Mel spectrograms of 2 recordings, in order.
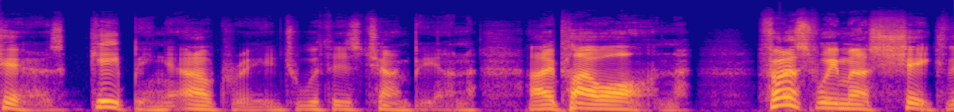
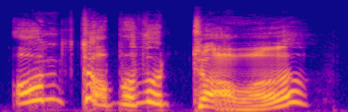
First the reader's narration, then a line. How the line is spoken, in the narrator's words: Mostok squeals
